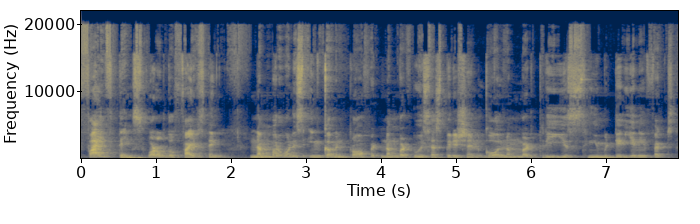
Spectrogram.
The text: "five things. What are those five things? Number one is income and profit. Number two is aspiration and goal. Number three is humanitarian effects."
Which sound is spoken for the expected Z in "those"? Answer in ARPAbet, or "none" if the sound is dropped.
none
